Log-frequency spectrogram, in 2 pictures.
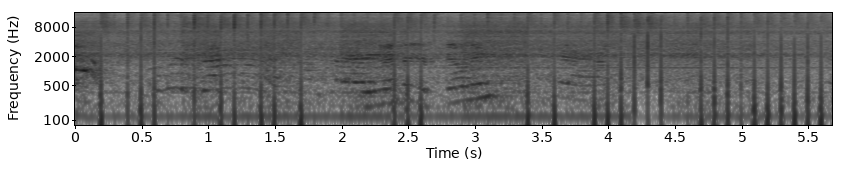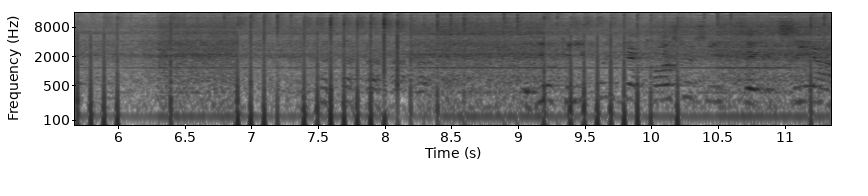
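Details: Rapid snapping laser pulses in fast runs over steady machine hum with talk and music, during first laser tattoo removal treatment on a man's neck (collar tattoo), under one minute.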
